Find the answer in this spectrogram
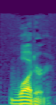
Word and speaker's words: water: É um D bem rapidinho. Escute novamente. Water.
